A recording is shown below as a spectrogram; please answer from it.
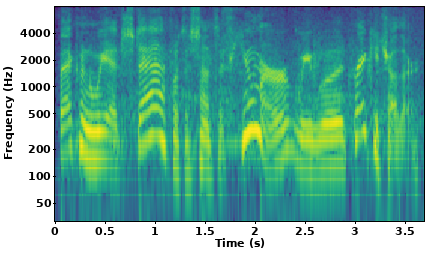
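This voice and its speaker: A man's voice: on the high side, huge pitch swings, moderate pace, background noise. An actor playing a dry, sarcastic, burned-out male nurse showing a new hire around, in an audio drama. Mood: sardonic.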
